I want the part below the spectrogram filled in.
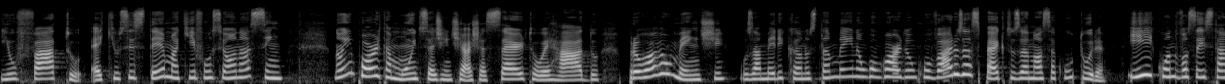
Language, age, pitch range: Portuguese, 10-29, 230-315 Hz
